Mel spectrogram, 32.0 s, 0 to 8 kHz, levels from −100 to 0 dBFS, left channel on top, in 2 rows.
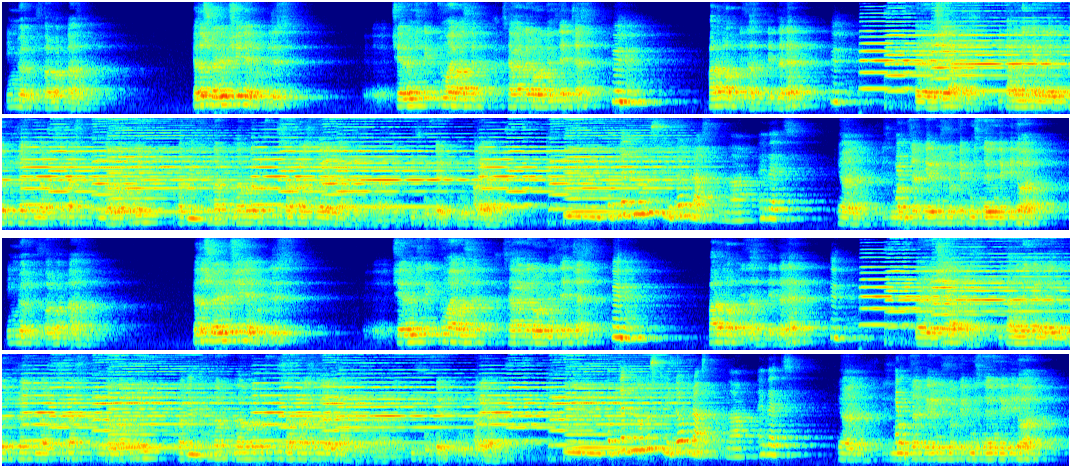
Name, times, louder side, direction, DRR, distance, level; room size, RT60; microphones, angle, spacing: voice 1, 0.1-1.1 2.9-4.3 5.6-8.7 10.6-11.9 13.7-14.6 15.0-18.1 18.6-22.0 22.3-23.5 28.5-28.9 29.2-31.4, left 2 dB, 85° left, -7 dB, 0.8 m, -30 dB
voice 2, 9.1-9.6 12.4-12.8 18.8-19.2 24.4-27.8 29.4-29.6, right 1 dB, 75° right, 0 dB, 0.5 m, -31 dB
sound 1, 12.8-26.4, left 2 dB, 15° left, 0.3 m, -28 dB
4.7 x 2.3 x 2.6 m, 1.4 s
head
